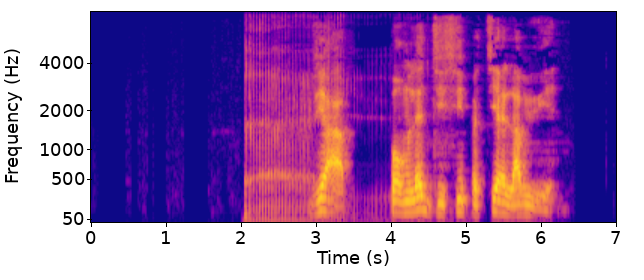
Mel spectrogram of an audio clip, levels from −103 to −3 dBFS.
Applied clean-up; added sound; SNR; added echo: none; Burping, eructation; 19 dB; none.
